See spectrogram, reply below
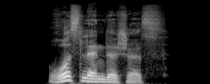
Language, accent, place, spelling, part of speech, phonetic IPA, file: German, Germany, Berlin, russländisches, adjective, [ˈʁʊslɛndɪʃəs], De-russländisches.ogg
- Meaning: strong/mixed nominative/accusative neuter singular of russländisch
